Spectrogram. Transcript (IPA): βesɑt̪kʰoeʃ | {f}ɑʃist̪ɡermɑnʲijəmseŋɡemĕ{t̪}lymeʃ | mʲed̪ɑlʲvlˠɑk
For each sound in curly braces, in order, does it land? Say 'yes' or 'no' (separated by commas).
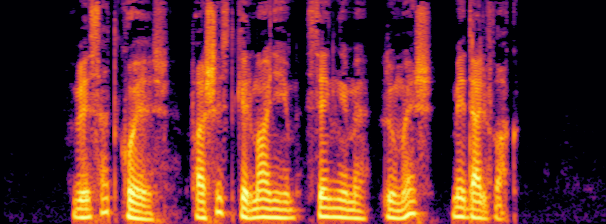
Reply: yes, no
